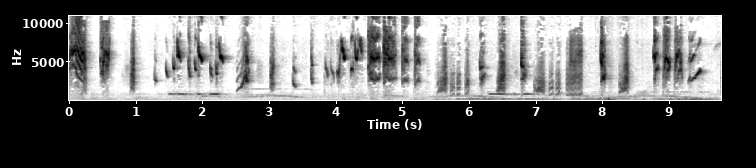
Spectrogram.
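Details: Young long-tailed shrike singing learned material meant to goad other shrikes into calling: fast run of scratchy, buzzy notes and sharp chips, with a short whistle and a low droning background sound partway through.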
